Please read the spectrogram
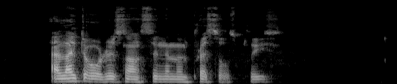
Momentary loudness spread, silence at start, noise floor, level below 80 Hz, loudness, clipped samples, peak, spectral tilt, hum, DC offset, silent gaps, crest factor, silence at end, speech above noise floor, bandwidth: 13 LU; 0.5 s; -80 dBFS; -68 dBFS; -25 LUFS; under 0.1%; -4 dBFS; -4.5 dB/octave; none; under 0.1%; none; 24 dB; 1.2 s; 55 dB; 16 kHz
